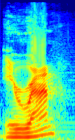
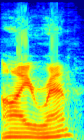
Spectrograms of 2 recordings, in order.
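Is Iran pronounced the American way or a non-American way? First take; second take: non-American; American. First: It is said with a non-American pronunciation. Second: It is said with an American pronunciation.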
